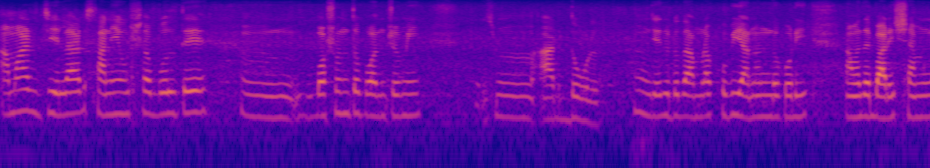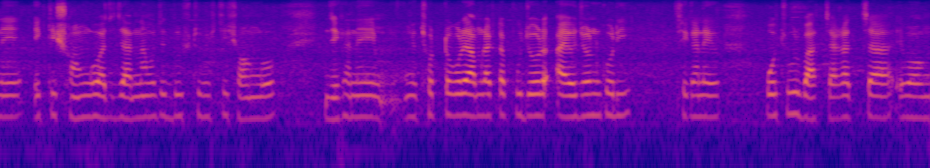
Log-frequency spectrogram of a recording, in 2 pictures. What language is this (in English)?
Bangla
